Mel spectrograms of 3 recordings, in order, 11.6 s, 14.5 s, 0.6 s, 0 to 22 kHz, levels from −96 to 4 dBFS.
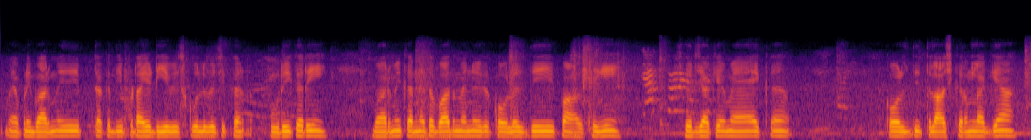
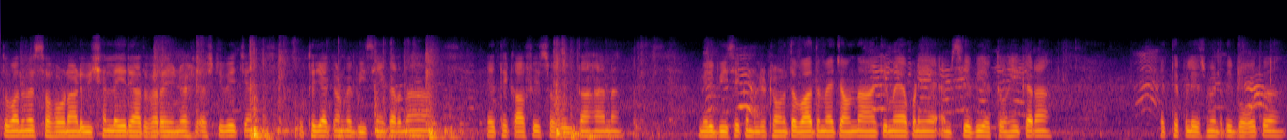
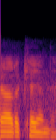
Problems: constant background noise, continuous background conversations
